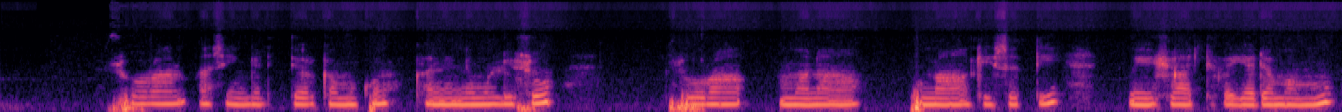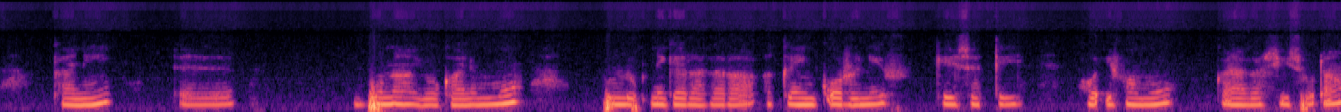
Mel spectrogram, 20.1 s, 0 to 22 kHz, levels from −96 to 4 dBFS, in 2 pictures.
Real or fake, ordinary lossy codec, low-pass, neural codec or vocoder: fake; Opus, 32 kbps; 19.8 kHz; vocoder, 44.1 kHz, 128 mel bands every 512 samples, BigVGAN v2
